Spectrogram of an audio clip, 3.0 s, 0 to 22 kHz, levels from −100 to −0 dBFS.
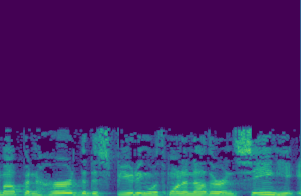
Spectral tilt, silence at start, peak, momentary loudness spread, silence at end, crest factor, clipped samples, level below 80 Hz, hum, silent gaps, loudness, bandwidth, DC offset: -4.5 dB/octave; 0 s; -10 dBFS; 5 LU; 0 s; 14 dB; under 0.1%; -64 dBFS; none; none; -23 LUFS; 8 kHz; under 0.1%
